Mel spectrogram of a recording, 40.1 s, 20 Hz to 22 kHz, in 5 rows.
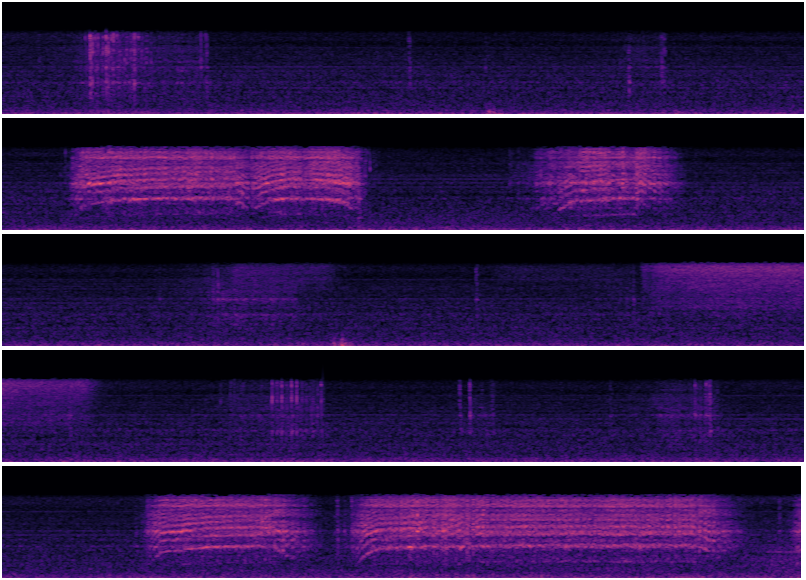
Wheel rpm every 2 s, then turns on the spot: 20, 0, 0, 0, 80, 110, 40, 30, 0, 10, 0, 0, 10, 10, 10, 10, 20, 90, 150, 100.
0-2 18-20 26-28 30-32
